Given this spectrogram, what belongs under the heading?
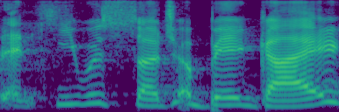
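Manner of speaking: normal talking voice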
